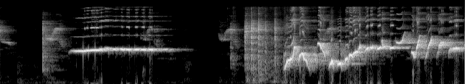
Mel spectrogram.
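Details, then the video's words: White-rumped shama singing to rouse other birds: a long steady whistle, then a rapid tumbling run of varied rising and falling notes. "SUARA MURAI BATU Untuk MENAIKAN EMOSI jadi NYAUT GACOR BONGKAR MATERI ISIAN | PANCINGAN MURAI"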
